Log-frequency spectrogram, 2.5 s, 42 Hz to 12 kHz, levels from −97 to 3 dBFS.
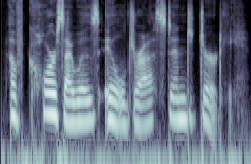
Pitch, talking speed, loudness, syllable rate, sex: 190 Hz, 190 wpm, -17 LUFS, 5.2 syllables/s, female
